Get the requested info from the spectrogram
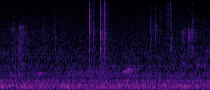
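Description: A person chewing a bite of white-chocolate-covered strawberry: a few small, sharp mouth clicks over a steady low hum.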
